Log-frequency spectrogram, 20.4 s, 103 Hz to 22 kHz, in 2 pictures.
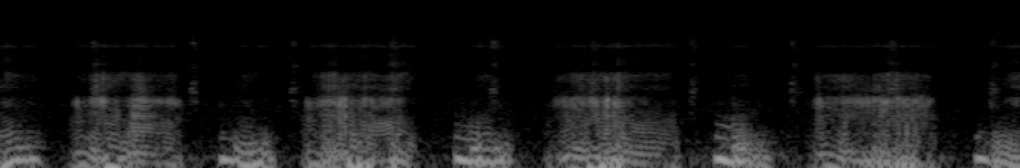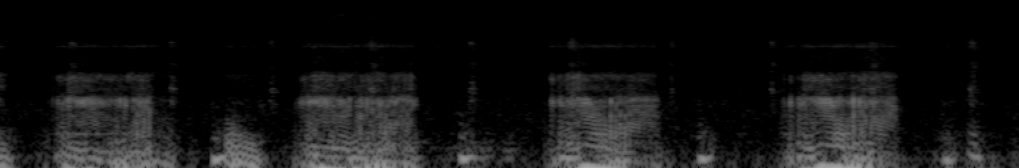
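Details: Sleeping dog snoring very loudly while sick with flu and cough: loud, rough snoring with each breath, about 24 breaths a minute.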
